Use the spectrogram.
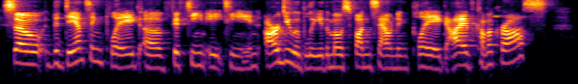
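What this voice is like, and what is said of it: Smiling, excited voice. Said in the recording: “I can hear the smile in your voice.”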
